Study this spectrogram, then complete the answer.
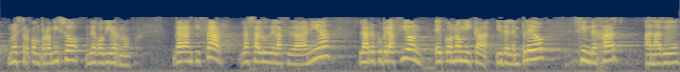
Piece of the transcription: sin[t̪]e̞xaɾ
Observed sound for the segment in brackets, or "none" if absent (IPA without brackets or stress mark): d̪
